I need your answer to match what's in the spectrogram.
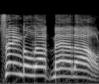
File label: ill get you, Drill Sergeant; Worms Armageddon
